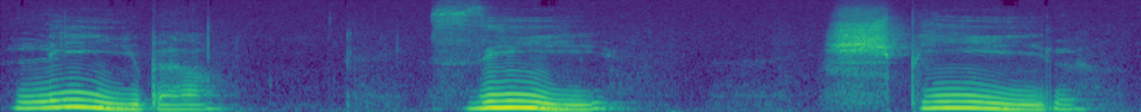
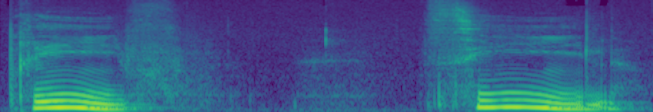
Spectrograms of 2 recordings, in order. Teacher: Das bedeutet, IE spricht man wie ein langes I. Also ganz ruhig und lang.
